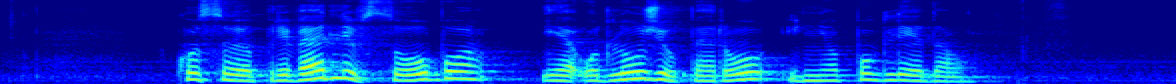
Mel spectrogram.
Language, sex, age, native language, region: Slovenian, female, 30-49, Slovenian, Drava region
